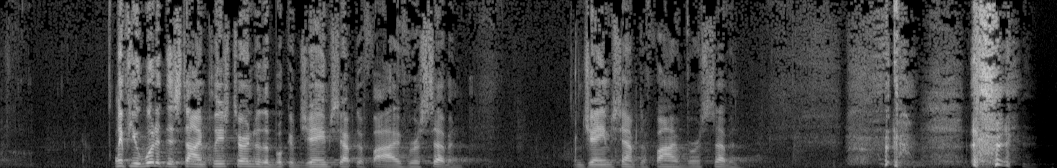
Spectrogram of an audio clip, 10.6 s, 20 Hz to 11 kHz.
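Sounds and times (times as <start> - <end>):
speech: 1.1 - 4.8, 5.7 - 7.5
person coughing: 8.5 - 10.4.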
